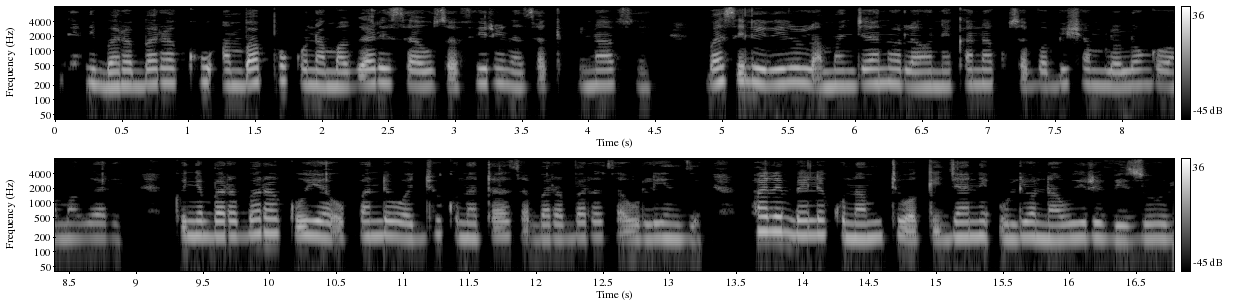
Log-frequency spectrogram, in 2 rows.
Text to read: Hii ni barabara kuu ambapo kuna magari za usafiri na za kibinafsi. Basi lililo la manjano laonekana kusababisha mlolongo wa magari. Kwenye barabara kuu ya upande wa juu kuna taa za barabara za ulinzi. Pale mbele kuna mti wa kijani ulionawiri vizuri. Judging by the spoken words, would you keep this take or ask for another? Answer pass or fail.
pass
